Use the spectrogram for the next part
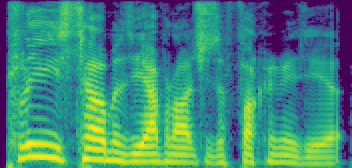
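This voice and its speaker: A man's voice: medium pitch, very animated, fast talker, dry recording, clean studio sound. A man giving casual live commentary on a game stream, thinking aloud and swearing freely.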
